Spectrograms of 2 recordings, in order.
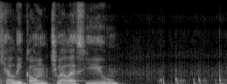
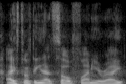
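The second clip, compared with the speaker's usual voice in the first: normal talking voice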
